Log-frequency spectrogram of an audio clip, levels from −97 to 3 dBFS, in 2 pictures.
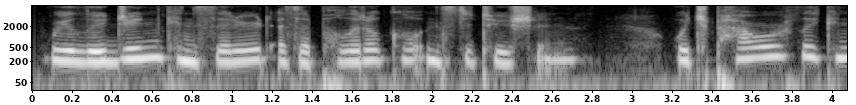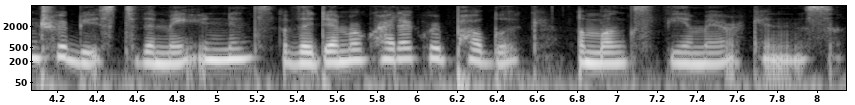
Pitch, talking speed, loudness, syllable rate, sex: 215 Hz, 140 wpm, -18 LUFS, 6.6 syllables/s, female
